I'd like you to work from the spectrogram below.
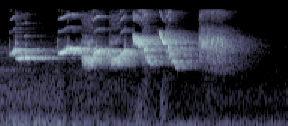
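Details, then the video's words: Rusty-collared seedeater giving the classic "Tui Tui Zel Zel" song, used to train young birds: a lively burst of high whistles, fast trills and slurred chips, lasting about two seconds and fading at the end. "Tui Tui Zel Zel Canto Clássico Ideal Para Encarte e Treino de Coleiros"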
